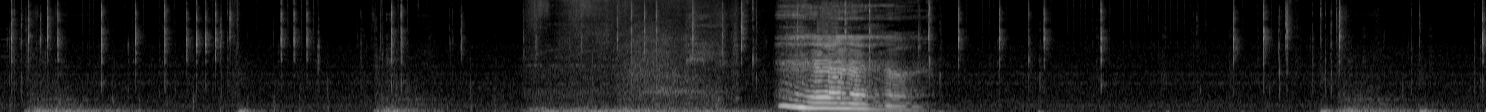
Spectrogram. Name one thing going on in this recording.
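Short menu clicks tick again and again.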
